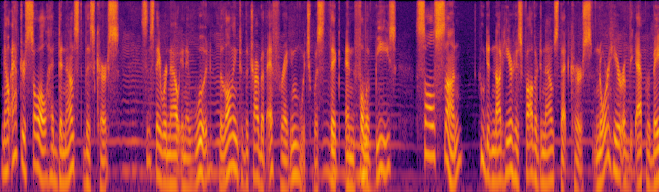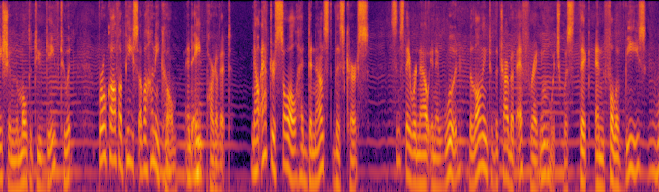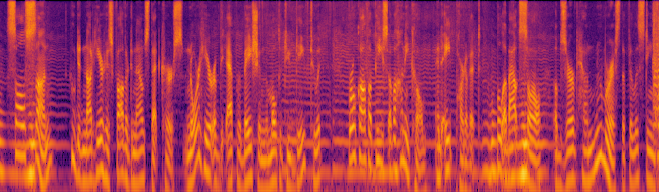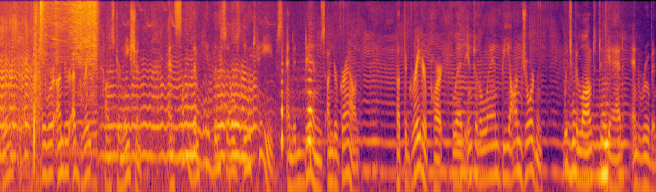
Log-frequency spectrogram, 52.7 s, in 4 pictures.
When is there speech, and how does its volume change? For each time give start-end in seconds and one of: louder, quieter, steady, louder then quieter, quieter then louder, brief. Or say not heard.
0.0-52.6 steady.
